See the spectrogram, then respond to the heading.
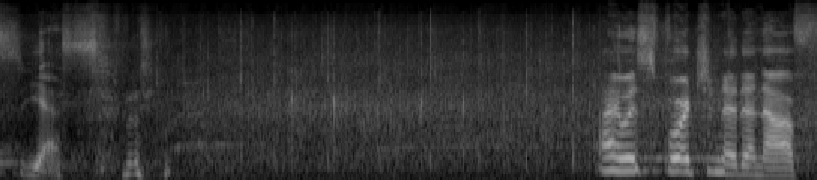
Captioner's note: students applauding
